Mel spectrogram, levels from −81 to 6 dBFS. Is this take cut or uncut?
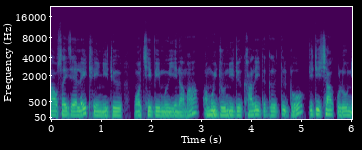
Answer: uncut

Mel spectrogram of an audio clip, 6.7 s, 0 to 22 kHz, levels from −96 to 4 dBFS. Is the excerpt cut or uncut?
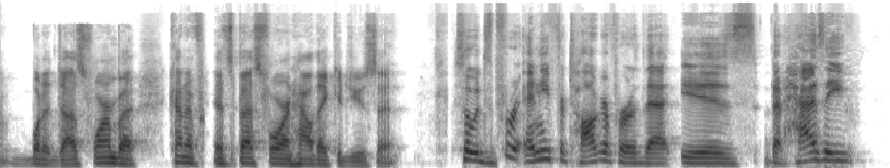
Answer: cut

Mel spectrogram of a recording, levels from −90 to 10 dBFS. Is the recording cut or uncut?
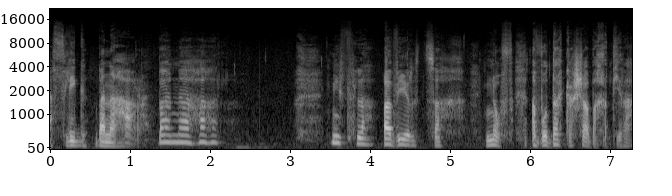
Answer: cut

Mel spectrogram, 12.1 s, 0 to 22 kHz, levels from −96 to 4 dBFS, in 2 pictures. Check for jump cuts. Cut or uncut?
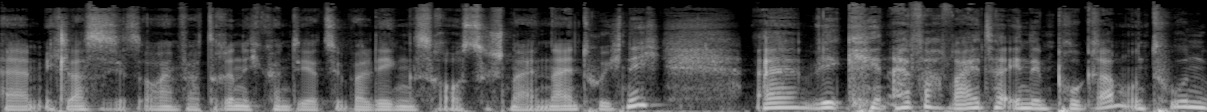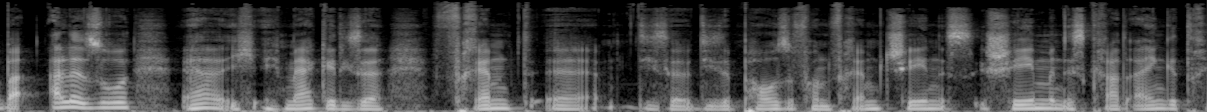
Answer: uncut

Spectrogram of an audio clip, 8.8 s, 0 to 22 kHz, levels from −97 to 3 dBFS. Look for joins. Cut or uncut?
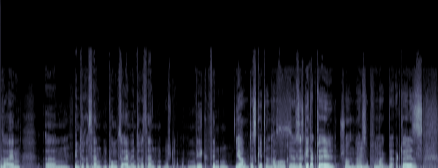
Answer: cut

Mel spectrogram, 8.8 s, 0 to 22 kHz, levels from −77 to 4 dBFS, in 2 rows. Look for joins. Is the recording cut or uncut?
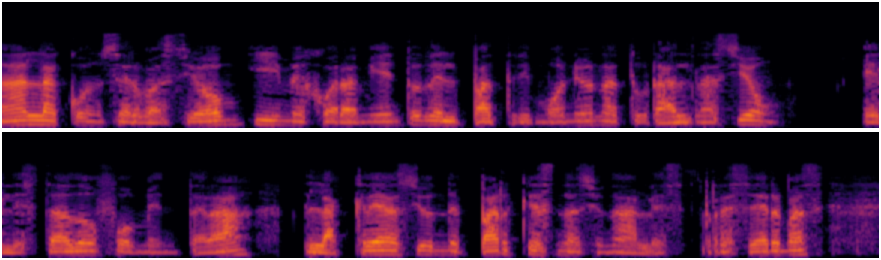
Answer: cut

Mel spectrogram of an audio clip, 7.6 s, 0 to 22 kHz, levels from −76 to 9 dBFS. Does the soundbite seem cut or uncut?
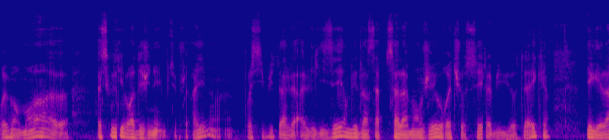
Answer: cut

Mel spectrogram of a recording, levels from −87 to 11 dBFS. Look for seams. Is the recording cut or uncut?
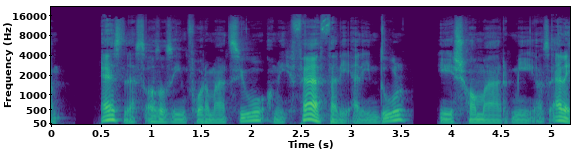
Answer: uncut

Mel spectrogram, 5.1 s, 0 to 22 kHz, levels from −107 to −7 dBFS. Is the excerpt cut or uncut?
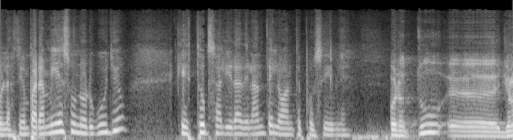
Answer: cut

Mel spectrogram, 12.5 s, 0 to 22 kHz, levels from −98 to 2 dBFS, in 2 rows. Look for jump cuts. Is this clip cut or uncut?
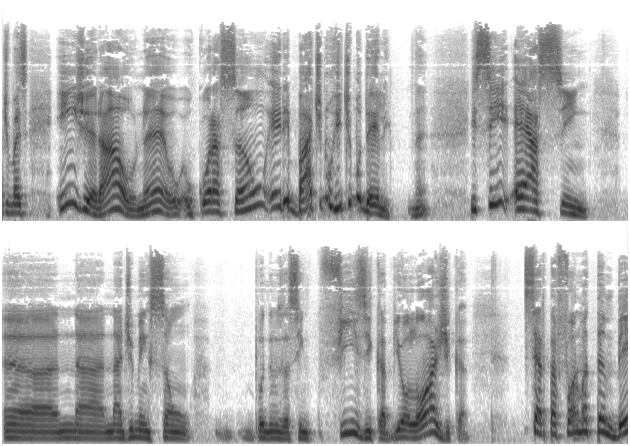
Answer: cut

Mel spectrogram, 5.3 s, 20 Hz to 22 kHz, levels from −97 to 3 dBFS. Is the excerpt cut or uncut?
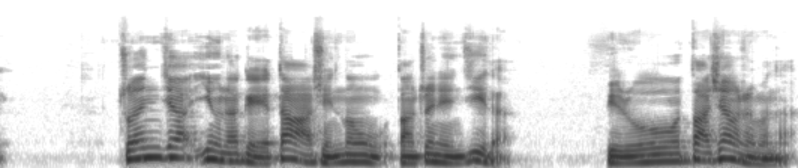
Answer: uncut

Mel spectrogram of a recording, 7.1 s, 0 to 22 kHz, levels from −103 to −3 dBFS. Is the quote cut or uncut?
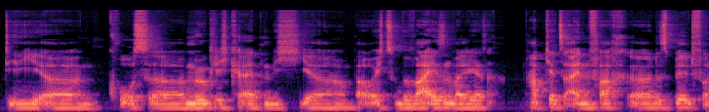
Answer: cut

